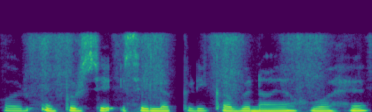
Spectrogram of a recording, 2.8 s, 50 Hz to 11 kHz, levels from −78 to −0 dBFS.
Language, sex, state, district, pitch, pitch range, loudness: Hindi, female, Himachal Pradesh, Shimla, 215 Hz, 205-225 Hz, -14 LUFS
